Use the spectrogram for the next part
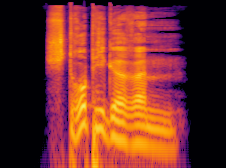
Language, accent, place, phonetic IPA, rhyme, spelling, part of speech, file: German, Germany, Berlin, [ˈʃtʁʊpɪɡəʁəm], -ʊpɪɡəʁəm, struppigerem, adjective, De-struppigerem.ogg
- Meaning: strong dative masculine/neuter singular comparative degree of struppig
